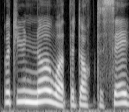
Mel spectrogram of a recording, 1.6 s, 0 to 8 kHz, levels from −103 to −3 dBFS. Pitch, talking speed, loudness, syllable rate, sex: 245 Hz, 260 wpm, -14 LUFS, 5.1 syllables/s, female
